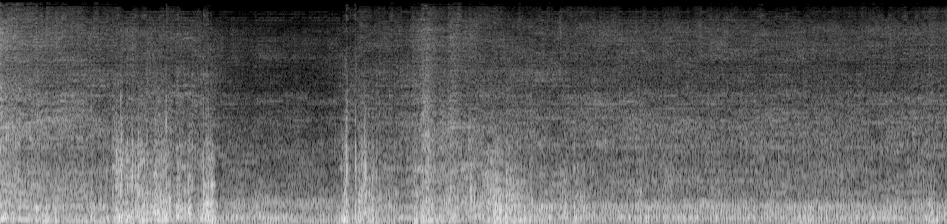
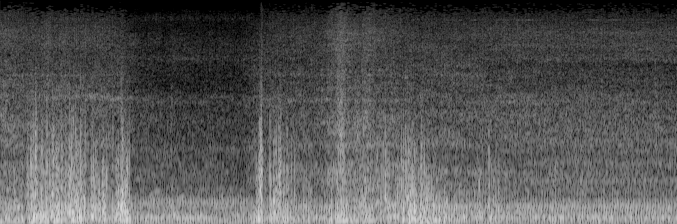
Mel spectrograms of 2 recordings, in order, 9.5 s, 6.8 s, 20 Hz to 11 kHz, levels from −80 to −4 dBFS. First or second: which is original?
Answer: second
